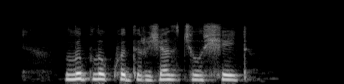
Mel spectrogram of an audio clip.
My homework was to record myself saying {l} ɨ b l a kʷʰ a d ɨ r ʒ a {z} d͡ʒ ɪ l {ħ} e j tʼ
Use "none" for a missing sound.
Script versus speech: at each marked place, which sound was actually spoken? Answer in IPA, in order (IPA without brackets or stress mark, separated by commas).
l, z, ʃ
